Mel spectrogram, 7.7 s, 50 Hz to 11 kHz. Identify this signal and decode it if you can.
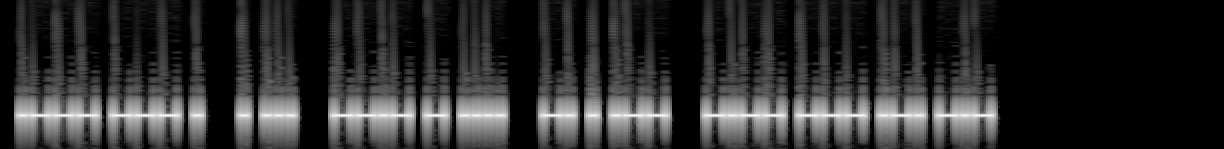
Morse code, heard as a keyed tone, about 38 wpm, 700 Hz. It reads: JOE ES QTH NEW YORK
